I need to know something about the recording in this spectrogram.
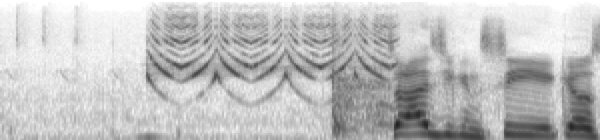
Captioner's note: silence again; alarm starts blaring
